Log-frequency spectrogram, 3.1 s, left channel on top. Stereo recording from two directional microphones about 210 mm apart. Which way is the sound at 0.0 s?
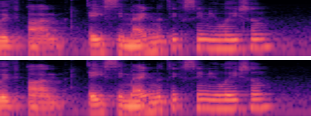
25° right (ahead or behind).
